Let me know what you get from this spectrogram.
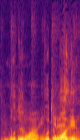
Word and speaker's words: Guten Morgen: Guten, Morgen.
